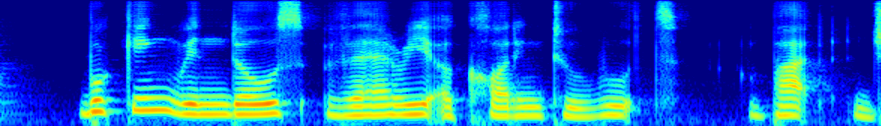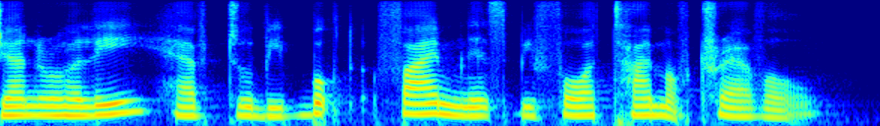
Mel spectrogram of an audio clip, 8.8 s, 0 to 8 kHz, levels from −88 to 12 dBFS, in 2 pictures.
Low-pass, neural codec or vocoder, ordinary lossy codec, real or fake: none; codec, 16 kHz, about 1 kbps, DyCAST, with the encoder's durations; none; fake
